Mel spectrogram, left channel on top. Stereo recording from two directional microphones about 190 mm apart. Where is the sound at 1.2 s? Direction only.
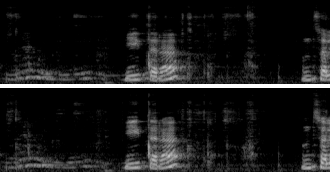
35° right (ahead or behind).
